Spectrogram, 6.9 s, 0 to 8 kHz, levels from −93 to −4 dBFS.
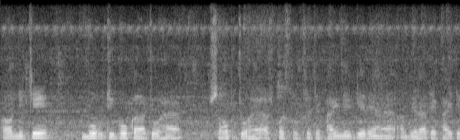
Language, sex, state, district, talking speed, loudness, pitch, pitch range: Hindi, male, Bihar, Katihar, 180 wpm, -18 LUFS, 125 Hz, 125-130 Hz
